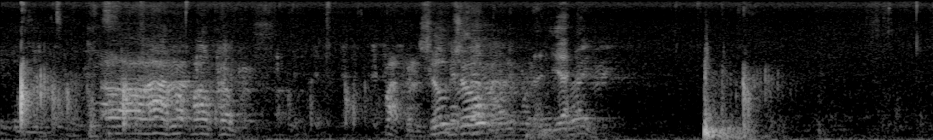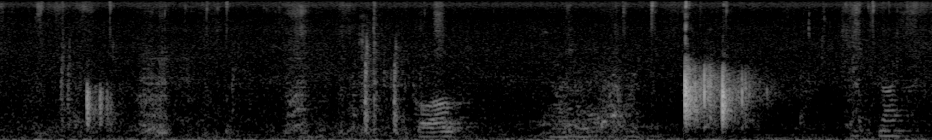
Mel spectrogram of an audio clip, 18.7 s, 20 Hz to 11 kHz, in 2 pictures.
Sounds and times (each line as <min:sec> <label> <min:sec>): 0:00.0 voices 0:06.2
